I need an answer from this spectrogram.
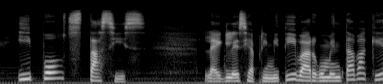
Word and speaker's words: hipóstasis: O hiposis, pronunciado con esa h suave, casi muda, hipostasis.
